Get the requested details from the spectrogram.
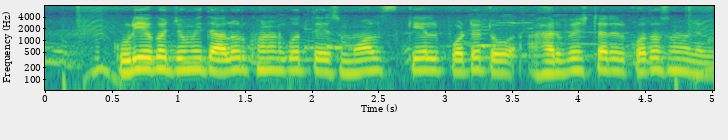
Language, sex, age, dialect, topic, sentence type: Bengali, male, 51-55, Jharkhandi, agriculture, question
